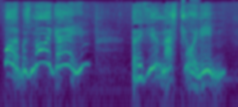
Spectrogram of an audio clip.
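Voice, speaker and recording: A very high, childlike little boy kangaroo in a children's storybook. He is eager and cheeky, piping his words with swooping pitch. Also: big pitch swings, normal speed, vocal fry, a little mellow, no echo, heavily acted. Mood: puzzled.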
